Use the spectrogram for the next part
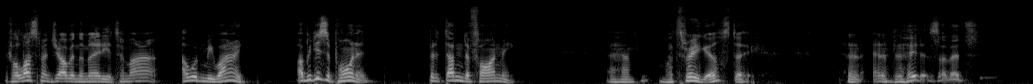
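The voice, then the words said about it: Emotional voice. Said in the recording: “getting a bit emotional”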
